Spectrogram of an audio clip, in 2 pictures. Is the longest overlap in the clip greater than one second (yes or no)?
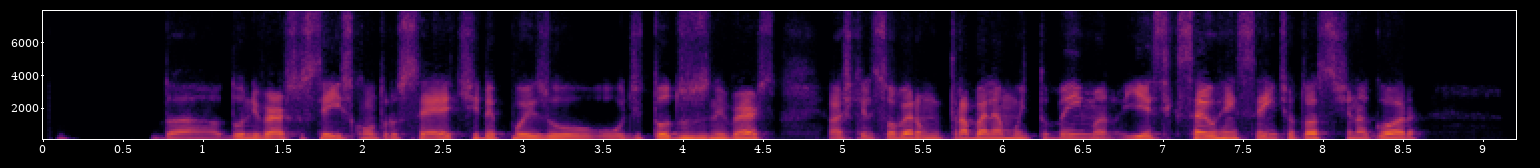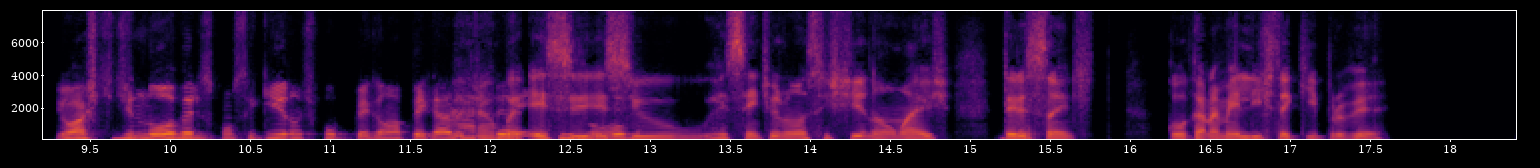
yes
